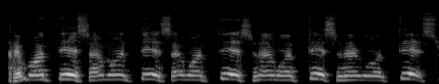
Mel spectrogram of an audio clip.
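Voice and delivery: put-on high-pitched, drawn-out kid's demands; singsong chant of a demanding child; whiny-demanding kid. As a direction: imitate a kid begging over and over. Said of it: "the other kid's going".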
